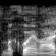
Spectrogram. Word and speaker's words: McQuinn: It's McQuinn.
